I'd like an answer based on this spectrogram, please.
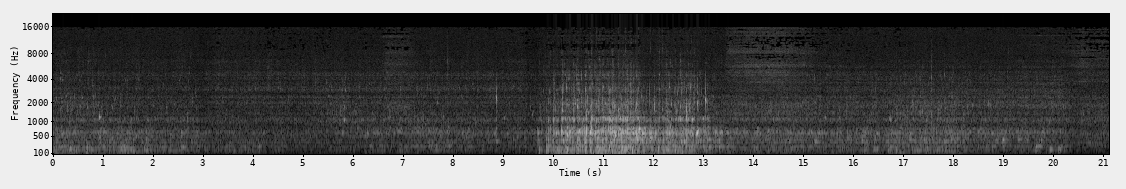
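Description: Underwater sound picked up through a camcorder housing: a faint steady watery hiss, with one loud bubbling rush of a scuba diver's exhalation from the regulator lasting about three seconds, starting about ten seconds in.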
